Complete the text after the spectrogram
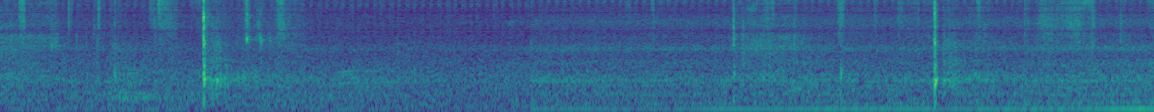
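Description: Tennis rackets strike a ball with sharp pops.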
